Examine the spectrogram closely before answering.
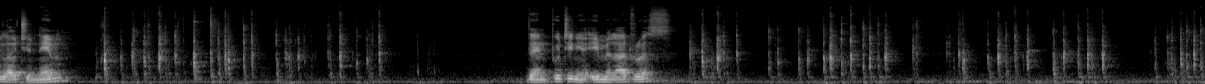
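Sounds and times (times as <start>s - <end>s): typing on computer keyboard: 1.0s - 3.9s, 6.9s - 12.0s.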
